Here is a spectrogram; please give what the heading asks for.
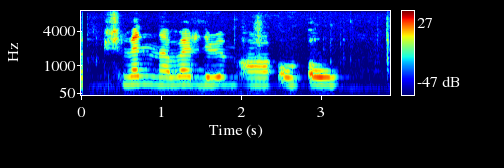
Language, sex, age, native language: Icelandic, male, 10, Icelandic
